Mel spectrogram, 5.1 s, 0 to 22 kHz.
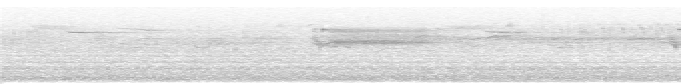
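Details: Spring peeper (Pseudacris crucifer) chorus recorded April 27, 2011, in Harvard, Massachusetts; a quieter background of high peeps suddenly jumps louder after two seconds and then rings on steadily.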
